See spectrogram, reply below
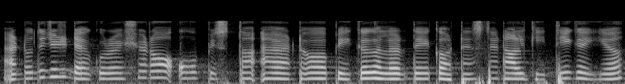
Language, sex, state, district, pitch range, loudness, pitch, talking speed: Punjabi, female, Punjab, Kapurthala, 255-275 Hz, -17 LUFS, 265 Hz, 165 wpm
